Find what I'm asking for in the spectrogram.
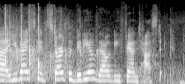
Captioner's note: applause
